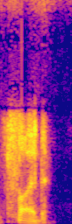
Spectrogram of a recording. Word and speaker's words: FUD: I pronounce that FUD.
